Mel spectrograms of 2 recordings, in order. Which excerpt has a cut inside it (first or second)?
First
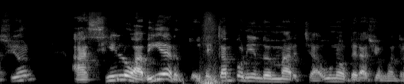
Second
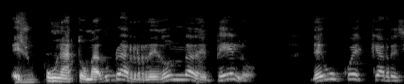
first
